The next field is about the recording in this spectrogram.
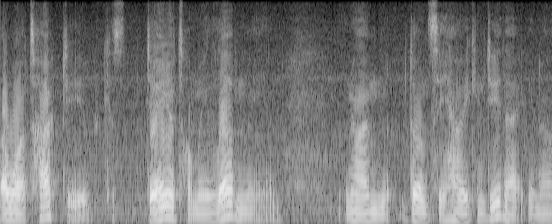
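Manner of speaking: ordinary talk, nothing marked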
